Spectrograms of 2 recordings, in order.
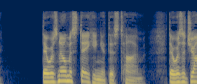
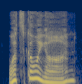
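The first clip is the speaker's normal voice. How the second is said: slow, slightly higher yawned question; yawning; 6 semitones higher, slower than usual. A narrator's reading. Catherine walks over bleary-eyed, yawning. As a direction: ask it through a light yawn. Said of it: "She yawned".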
